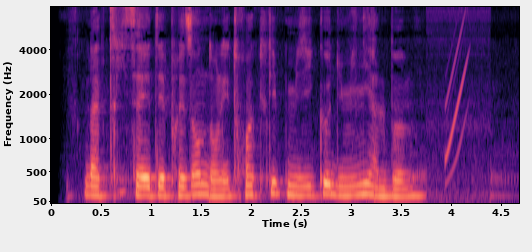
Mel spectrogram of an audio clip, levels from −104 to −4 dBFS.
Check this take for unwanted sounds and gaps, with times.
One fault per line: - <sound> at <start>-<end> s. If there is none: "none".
- chirp at 3.9-4.2 s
